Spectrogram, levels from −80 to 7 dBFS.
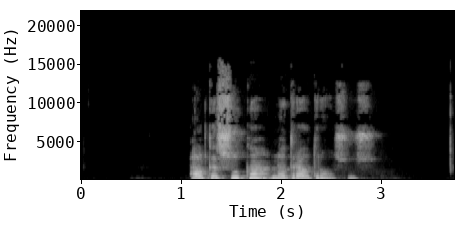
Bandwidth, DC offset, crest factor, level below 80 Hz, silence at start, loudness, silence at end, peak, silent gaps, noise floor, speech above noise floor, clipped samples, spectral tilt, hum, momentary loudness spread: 15.5 kHz; under 0.1%; 18 dB; -64 dBFS; 1.1 s; -21 LUFS; 0.8 s; -6 dBFS; none; -79 dBFS; 57 dB; under 0.1%; -3.5 dB/octave; none; 9 LU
